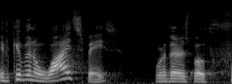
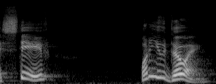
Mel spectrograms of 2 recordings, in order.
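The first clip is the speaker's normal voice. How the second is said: raised, louder startled question; baffled call; 6 semitones higher, 6 dB louder than usual. Pretend. To Steve dancing at dawn, a startled call.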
